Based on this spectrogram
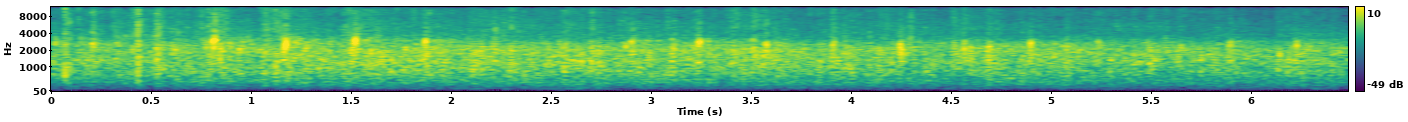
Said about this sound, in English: You can clap at this point.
